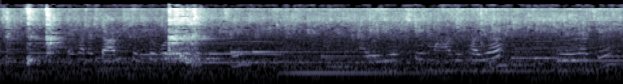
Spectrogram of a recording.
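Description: Pieces of fish frying in hot oil in a steel pan: a loud burst of sizzling about two seconds in, then steady sizzling. A couple of sharp metal clicks of utensils near the start.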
